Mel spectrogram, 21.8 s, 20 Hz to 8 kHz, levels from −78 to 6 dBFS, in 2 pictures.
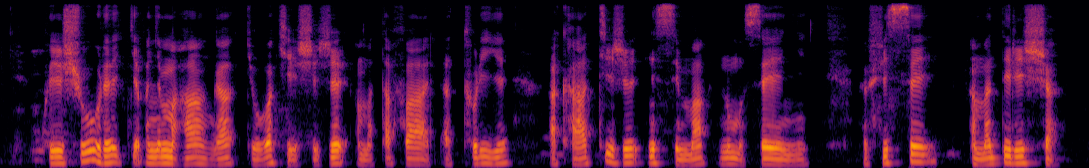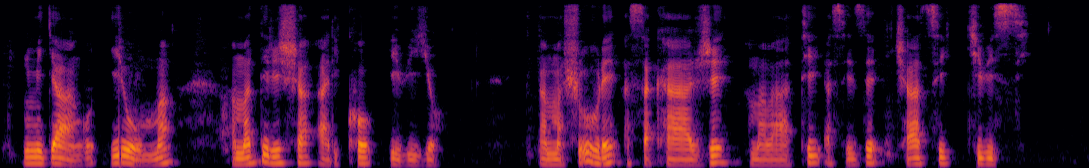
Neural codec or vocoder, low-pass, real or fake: none; 7.2 kHz; real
